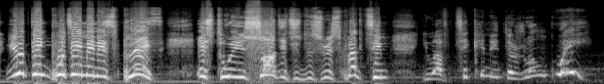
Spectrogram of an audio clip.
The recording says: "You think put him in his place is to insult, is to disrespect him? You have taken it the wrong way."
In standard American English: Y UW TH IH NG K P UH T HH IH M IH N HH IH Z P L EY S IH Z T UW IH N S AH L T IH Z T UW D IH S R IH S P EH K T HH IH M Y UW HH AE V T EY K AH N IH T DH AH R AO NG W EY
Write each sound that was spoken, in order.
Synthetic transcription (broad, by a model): Y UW TH IH NG K P UH T HH IH M IH N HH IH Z P L EY S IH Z T UW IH N SH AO T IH T UW D IH S R IH S P EH K T HH IH M Y UW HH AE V T EY K AH N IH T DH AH R AO NG W EY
